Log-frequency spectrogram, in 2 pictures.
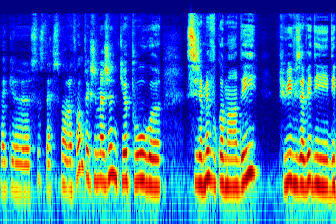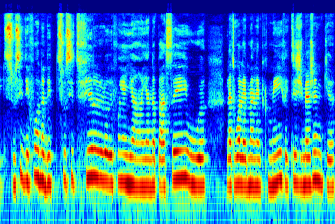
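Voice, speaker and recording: At a moderate pace, a woman with a fairly high pitch and a dark, mellow tone talks with big swings in loudness. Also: fairly even intonation. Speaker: cross-stitch YouTuber. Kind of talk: casual product unboxing vlog. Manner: hesitant, many fillers.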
